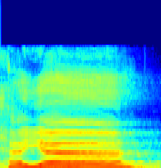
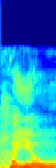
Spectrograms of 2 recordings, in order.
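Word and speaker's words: حياة: Cara bacanya dipanjangkan ya-nya 2 harokat. Fil haya, wawunya ini nggak usah dibaca ya, jadi bukan hayau, bukan ya, bukan haya jadi lebih panjang juga tidak ya, ya-nya tetap 2 saja.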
